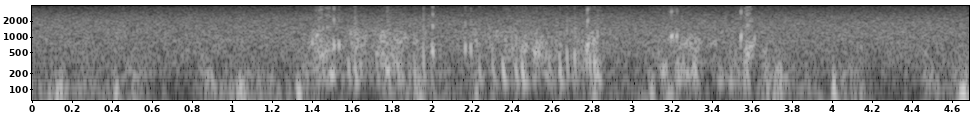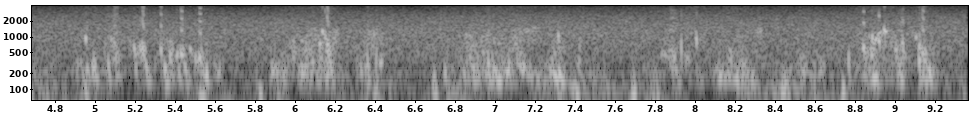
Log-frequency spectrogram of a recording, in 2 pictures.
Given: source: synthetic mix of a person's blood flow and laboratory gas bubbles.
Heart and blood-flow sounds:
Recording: Doppler ultrasound of blood flow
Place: precordium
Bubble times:
1.34-2.06 s: bubbles
2.15-2.91 s: bubbles
3.06-3.80 s: bubbles
4.88-5.67 s: bubbles
5.86-6.25 s: bubbles
6.29-6.47 s: bubbles
6.73-7.38 s: bubbles
7.41-7.47 s: bubbles
7.83-8.38 s: bubbles
8.41-8.66 s: bubbles
8.75-9.26 s: bubbles
From the record:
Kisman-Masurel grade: 333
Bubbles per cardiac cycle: rolling drumbeat, 9 or more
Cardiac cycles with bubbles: 50 to 99%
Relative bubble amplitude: loud (0.450 to 0.775)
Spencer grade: 3 (all of the cardiac periods contain showers or single bubble signals, but not dominating or overriding the cardiac motion signals)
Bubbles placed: anywhere in the cardiac cycle

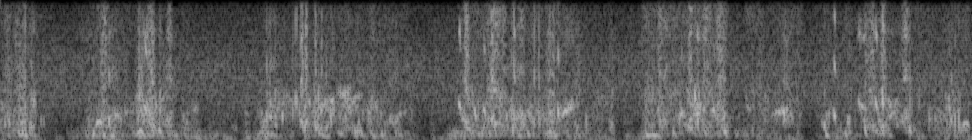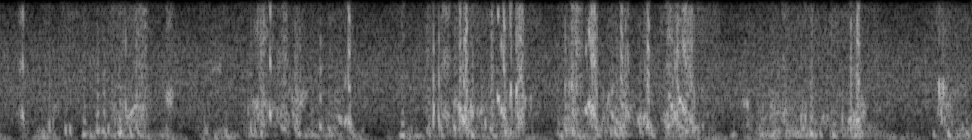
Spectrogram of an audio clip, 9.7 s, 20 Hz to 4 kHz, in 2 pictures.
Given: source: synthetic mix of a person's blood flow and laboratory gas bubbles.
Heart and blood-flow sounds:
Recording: Doppler ultrasound of blood flow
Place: precordium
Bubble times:
0.00-0.25 s: bubbles
0.38-0.97 s: bubbles
1.27-2.09 s: bubbles
2.26-3.09 s: bubbles
3.19-4.02 s: bubbles
4.07-4.88 s: bubbles
4.94-5.02 s: bubbles
5.08-5.74 s: bubbles
5.87-6.69 s: bubbles
6.82-6.93 s: bubbles
6.98-7.58 s: bubbles
7.63-8.46 s: bubbles
8.50-9.26 s: bubbles
9.49-9.73 s: bubbles
From the record:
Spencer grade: 4 (maximum detectable bubble signal sounding continuously throughout systole and diastole of every cardiac period, and overriding the amplitude of the normal cardiac signals)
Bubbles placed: anywhere in the cardiac cycle

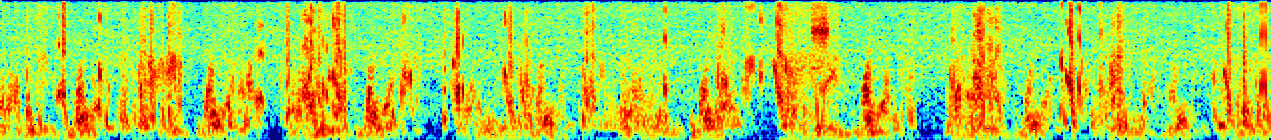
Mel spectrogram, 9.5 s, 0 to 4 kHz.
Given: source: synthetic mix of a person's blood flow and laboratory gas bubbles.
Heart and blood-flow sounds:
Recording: Doppler ultrasound of blood flow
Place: precordium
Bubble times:
0.00-0.03 s: bubbles
0.08-0.36 s: bubbles
0.39-0.53 s: bubbles
0.69-1.38 s: bubbles
1.68-1.99 s: bubbles
2.08-2.64 s: bubbles
2.85-3.16 s: bubbles
3.28-3.59 s: bubbles
3.75-4.06 s: bubbles
4.33-5.02 s: bubbles
5.15-5.21 s: bubbles
5.33-5.72 s: bubbles
5.75-6.29 s: bubbles
6.61-6.66 s: bubbles
6.72-6.87 s: bubbles
7.08-7.54 s: bubbles
7.90-8.49 s: bubbles
8.53-8.66 s: bubbles
9.06-9.54 s: bubbles
From the record:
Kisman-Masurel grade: 332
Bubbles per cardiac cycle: rolling drumbeat, 9 or more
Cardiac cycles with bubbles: 50 to 99%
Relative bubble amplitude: moderate (0.250 to 0.450)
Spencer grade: 3 (all of the cardiac periods contain showers or single bubble signals, but not dominating or overriding the cardiac motion signals)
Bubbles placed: only in the low amplitude regions of the cardiac cycle

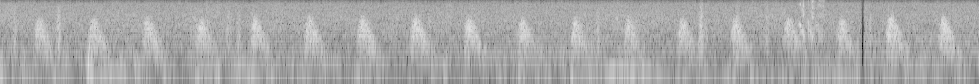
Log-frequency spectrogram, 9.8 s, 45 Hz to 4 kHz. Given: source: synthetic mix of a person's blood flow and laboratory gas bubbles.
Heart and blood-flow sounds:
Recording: Doppler ultrasound of blood flow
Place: subclavian vein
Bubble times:
7.98-8.26 s: bubbles
From the record:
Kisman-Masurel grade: 111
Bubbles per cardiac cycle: 1 to 2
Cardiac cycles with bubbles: 1 to 10%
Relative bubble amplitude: barely perceptible (0.100 to 0.250)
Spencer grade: 1 (occasional bubble signal discernible with the cardiac motion signal, with majority of cardiac periods free of bubbles)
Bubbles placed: anywhere in the cardiac cycle

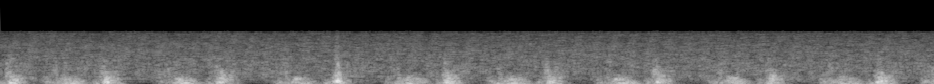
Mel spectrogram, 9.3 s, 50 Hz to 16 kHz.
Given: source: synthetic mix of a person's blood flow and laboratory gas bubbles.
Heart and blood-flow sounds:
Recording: Doppler ultrasound of blood flow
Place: precordium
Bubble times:
no bubbles
From the record:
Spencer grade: 0 (complete lack of bubble signals)

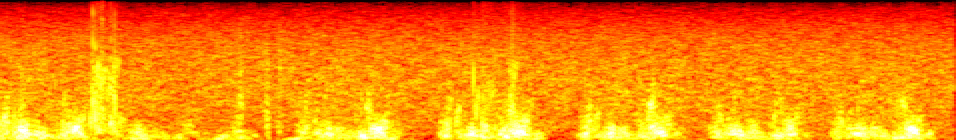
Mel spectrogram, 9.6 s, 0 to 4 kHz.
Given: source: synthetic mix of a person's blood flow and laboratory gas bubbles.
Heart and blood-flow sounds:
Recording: Doppler ultrasound of blood flow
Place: precordium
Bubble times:
0.91-1.28 s: bubbles
4.74-5.23 s: bubbles
From the record:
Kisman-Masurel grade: 211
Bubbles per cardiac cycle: several, 3 to 8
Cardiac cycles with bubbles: 1 to 10%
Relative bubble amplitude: barely perceptible (0.100 to 0.250)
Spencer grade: 1 (occasional bubble signal discernible with the cardiac motion signal, with majority of cardiac periods free of bubbles)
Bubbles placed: anywhere in the cardiac cycle

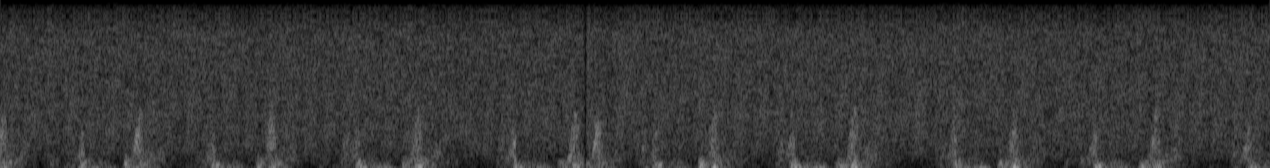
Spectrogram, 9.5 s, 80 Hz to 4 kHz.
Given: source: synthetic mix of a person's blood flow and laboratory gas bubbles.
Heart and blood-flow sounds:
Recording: Doppler ultrasound of blood flow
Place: precordium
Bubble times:
no bubbles
From the record:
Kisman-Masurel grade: 000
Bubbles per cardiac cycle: 0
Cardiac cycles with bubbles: 0%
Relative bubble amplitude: no bubbles discernible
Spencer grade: 0 (complete lack of bubble signals)

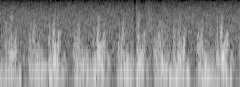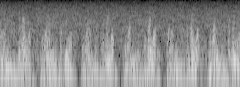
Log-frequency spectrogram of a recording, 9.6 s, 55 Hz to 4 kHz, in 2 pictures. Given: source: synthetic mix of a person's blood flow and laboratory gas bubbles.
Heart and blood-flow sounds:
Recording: Doppler ultrasound of blood flow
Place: precordium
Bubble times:
no bubbles
From the record:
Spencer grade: 0 (complete lack of bubble signals)

